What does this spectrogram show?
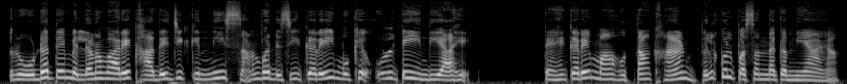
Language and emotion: Sindhi, disgusted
